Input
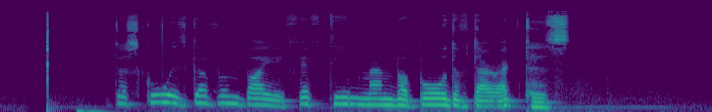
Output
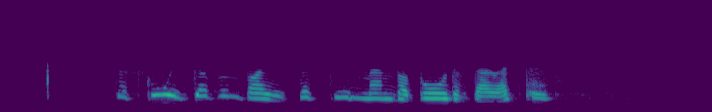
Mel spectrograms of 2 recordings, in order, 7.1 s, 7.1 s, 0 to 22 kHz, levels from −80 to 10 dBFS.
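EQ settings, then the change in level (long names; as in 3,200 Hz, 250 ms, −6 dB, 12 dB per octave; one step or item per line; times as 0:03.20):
Butterworth low-pass 1,800 Hz 72 dB per octave
dynamic equaliser 610 Hz, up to +7 dB, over −39 dBFS, Q 1.9
Chebyshev high-pass with heavy ripple 360 Hz, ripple 6 dB
−5.5 dB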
